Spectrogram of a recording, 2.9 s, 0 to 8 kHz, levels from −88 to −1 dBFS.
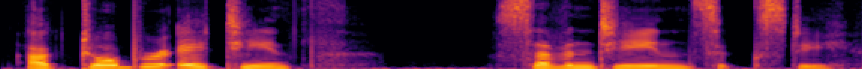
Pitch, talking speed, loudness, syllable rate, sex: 235 Hz, 85 wpm, -19 LUFS, 4.6 syllables/s, female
